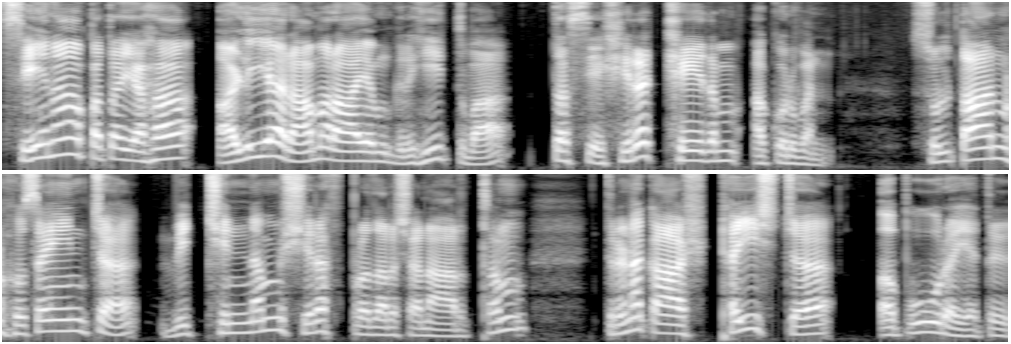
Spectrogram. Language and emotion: Sanskrit, neutral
